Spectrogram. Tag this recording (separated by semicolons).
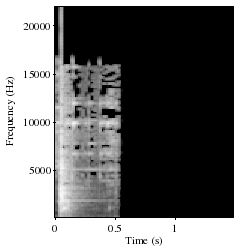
hi-hats; field-recording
